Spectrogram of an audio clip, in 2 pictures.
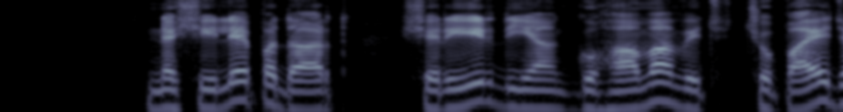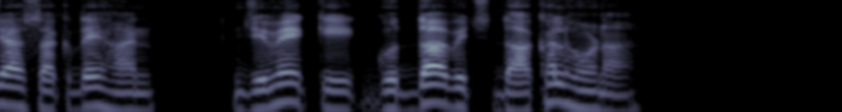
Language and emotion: Punjabi, neutral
